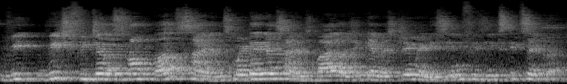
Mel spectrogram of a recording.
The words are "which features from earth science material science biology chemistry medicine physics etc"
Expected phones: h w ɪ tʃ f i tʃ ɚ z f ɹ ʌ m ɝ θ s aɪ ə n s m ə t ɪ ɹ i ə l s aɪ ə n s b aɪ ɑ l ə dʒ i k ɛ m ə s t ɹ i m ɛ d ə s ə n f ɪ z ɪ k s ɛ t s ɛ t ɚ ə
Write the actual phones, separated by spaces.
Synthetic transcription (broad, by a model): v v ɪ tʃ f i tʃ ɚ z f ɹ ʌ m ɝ t s aɪ ə n s m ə t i ɹ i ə l s aɪ ə n s b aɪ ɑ l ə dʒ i k ɛ m ə s t ɹ i m ɛ d ə s ə n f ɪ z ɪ k s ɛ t s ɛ t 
